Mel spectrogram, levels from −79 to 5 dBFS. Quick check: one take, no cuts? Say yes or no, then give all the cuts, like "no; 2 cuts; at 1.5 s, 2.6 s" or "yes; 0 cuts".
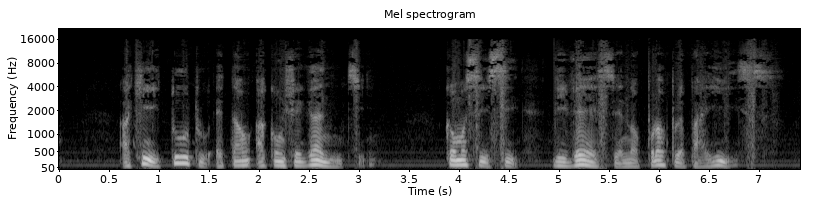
yes; 0 cuts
